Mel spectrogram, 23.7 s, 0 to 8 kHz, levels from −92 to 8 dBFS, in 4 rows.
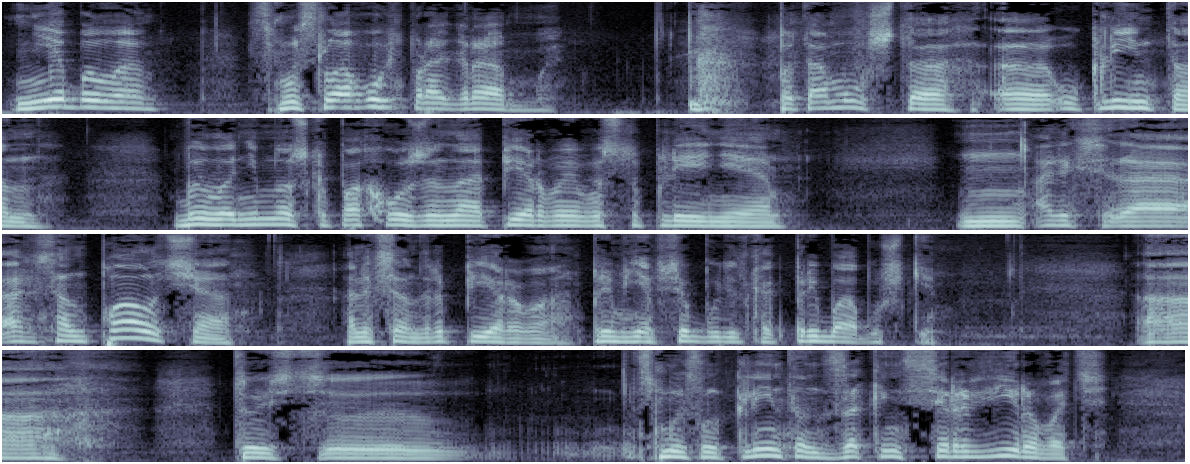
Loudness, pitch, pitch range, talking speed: -15 LUFS, 130 Hz, 115-150 Hz, 85 wpm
